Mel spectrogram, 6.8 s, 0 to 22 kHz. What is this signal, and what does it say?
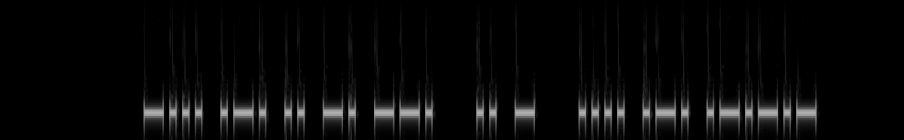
Morse code, heard as a keyed tone, about 25 wpm, 700 Hz. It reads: BRING IT HR.
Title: Sentences from Top 500 Words and Abbreviations 25wpm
